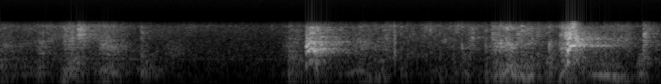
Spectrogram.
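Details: Mother and son miniature wirehaired dachshunds playing tug of war; throaty growls and a couple of short barks in two bursts, split by a near-silent second-long pause.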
